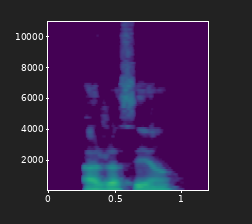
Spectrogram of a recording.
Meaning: rare form of ajaccien
- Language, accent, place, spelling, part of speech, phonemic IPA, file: French, France, Lyon, ajacéen, adjective, /a.ʒa.se.ɛ̃/, LL-Q150 (fra)-ajacéen.wav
